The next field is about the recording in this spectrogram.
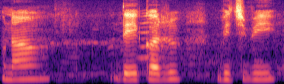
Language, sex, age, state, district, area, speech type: Punjabi, female, 18-30, Punjab, Shaheed Bhagat Singh Nagar, rural, spontaneous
